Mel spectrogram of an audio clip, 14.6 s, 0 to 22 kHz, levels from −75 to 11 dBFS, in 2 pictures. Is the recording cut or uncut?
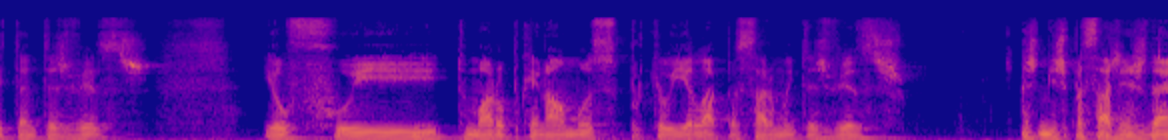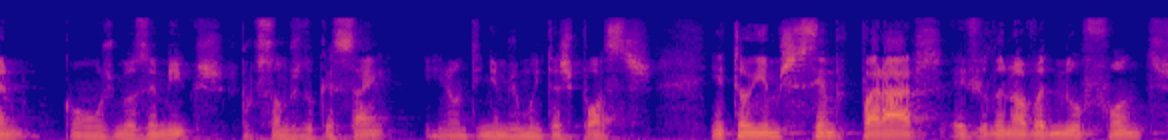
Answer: cut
